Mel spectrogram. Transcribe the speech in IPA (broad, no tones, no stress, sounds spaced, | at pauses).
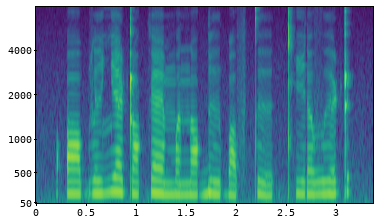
ʔ ɒ b l ɨ ʎ ɛ ʈ ɒ k ɛ m ʌ n ɒ ɠ ɨ ɓ ɒ f t̪ ɨ | cʰ i ɾ ə v ɨ ʈ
